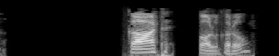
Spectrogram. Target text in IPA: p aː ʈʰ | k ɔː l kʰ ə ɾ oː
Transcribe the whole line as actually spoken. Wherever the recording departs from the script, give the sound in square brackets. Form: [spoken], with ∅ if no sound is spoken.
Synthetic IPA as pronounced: [k] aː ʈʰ | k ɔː l [k] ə ɾ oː

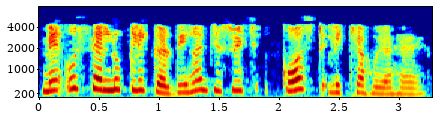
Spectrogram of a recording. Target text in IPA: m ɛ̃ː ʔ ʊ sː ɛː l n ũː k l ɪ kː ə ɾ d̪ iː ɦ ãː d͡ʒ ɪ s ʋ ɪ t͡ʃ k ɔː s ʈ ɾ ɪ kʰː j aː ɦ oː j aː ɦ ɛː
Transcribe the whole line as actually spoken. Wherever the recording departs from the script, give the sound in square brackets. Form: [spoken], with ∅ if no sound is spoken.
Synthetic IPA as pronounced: m ɛ̃ː ʔ ʊ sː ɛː l n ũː k l ɪ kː ə ɾ d̪ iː ɦ ãː d͡ʒ ɪ s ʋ ɪ t͡ʃ k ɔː s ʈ [l] ɪ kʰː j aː ɦ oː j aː ɦ ɛː

